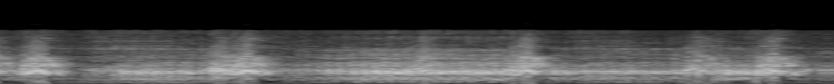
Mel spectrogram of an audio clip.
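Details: Angry dog barks in sharp, evenly loud bursts roughly every second, with a continuous rough growl carrying through between barks.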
